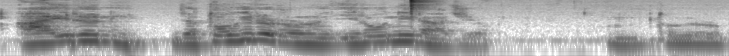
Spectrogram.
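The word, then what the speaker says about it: Ironie: 그래서 이 유머러스한 어떤 내용을 항상 작품 속에 포함을 시켰고 또 아이러니, 이제 독일어로는 이로니라죠. 독일어로 발음하면 이로니, 우리 보통 반어, 그죠?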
